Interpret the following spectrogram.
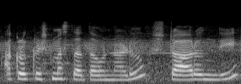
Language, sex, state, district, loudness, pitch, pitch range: Telugu, female, Andhra Pradesh, Manyam, -16 LUFS, 230 Hz, 220-255 Hz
